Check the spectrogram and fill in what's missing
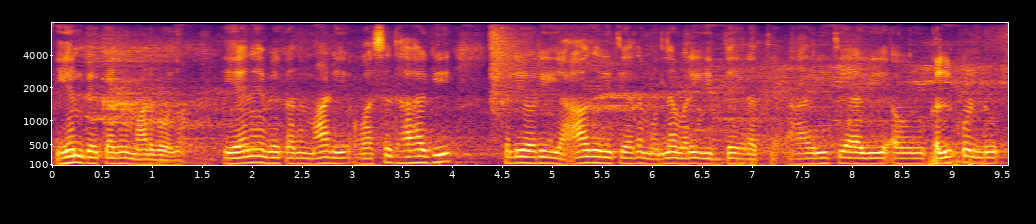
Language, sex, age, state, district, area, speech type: Kannada, male, 18-30, Karnataka, Shimoga, rural, spontaneous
